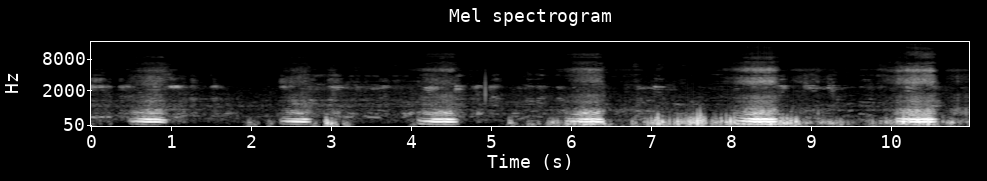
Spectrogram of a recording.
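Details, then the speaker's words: Dog Mū, fast asleep after lunch in an air-conditioned room: loud snoring, regular low rumbling snorting bursts about 31 a minute, growing louder, over a faint steady room hum; snoring. "※ムーちゃん爆睡中※いびきをかいて寝ています🤭"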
